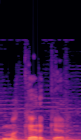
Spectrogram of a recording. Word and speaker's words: McKercher: En aquel lugar trabajaba un entrenador llamado Tommy McKercher, o como lo pronuncian los escoceses, Tommy McKerker.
